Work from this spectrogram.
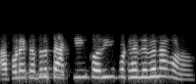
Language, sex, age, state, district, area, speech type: Odia, female, 18-30, Odisha, Kendujhar, urban, conversation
